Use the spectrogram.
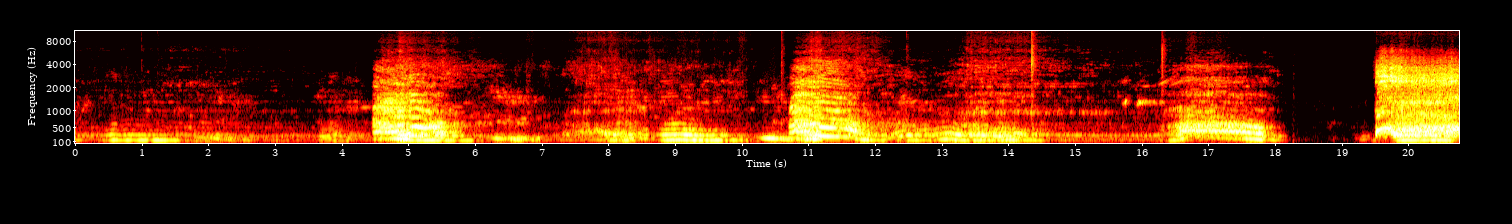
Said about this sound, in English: Okay, that's like a straight up roar. That is definitely some kind of distress call. That's an elephant. I'm pretty sure that's an elephant. I'm telling you, that's got to be an elephant. There's no way that that's Diplodocus.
